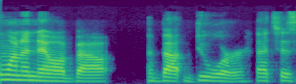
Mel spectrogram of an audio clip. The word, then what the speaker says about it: Dwr: what do you want to know about about dur that's his name it's spelled dwr but it's pronounced dur dwr hang on a second ly ly here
